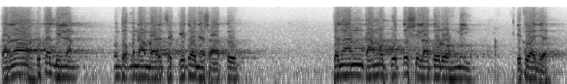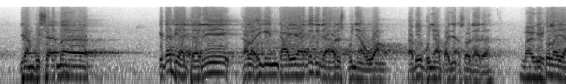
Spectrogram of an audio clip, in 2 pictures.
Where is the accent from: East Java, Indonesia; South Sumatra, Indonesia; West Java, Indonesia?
West Java, Indonesia; Tasikmalaya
